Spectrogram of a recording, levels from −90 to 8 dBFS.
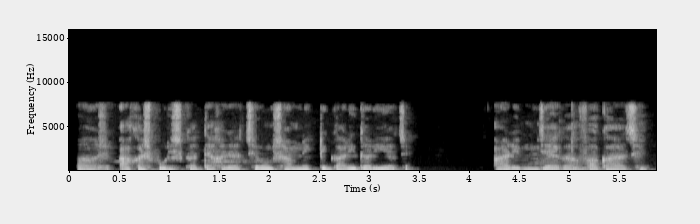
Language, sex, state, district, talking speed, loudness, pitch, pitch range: Bengali, male, West Bengal, Kolkata, 165 wpm, -18 LUFS, 110 Hz, 105-120 Hz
